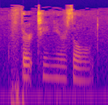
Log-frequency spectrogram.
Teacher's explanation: So if I said I was 13 years old, stress is on the first syllable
